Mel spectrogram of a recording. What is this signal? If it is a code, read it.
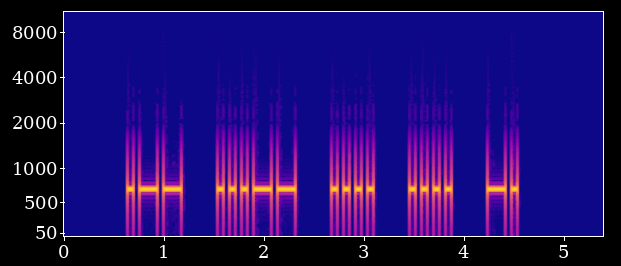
Morse code, heard as a keyed tone, about 20 wpm, spaced as for 15 wpm, 700 Hz. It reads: W3HHN
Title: 147 Lesson 24g - Letter y - Call Signs 20wpm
